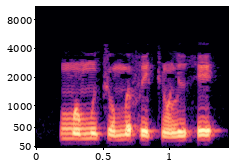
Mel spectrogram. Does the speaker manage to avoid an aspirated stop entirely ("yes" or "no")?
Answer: yes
